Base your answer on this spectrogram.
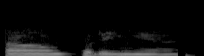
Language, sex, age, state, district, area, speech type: Tamil, female, 18-30, Tamil Nadu, Ariyalur, rural, conversation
